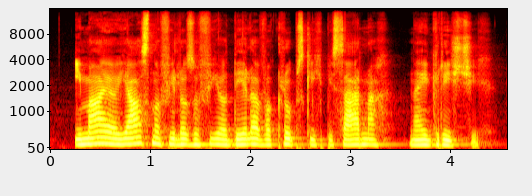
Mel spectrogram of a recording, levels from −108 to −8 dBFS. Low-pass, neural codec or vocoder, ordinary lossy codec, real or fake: 14.4 kHz; none; none; real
